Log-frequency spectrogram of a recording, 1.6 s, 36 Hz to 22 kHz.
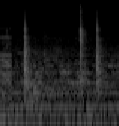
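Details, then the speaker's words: Sharp VZ1500 double-sided direct-drive turntable (tonearm swings around to play both sides), tonearm motor mechanism: three sharp uneven clicks as arm moves, snagging and running slow; owner suspects the arm motor needs a new belt, unconfirmed. "Weird sounds are happening. I think this arm motor system needs a new belt. Or I hope it's a belt. Definitely running slow."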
